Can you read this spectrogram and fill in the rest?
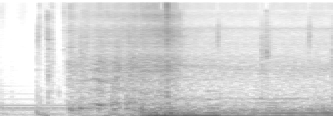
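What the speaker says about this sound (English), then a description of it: "now if I try to start the car," A modern car's engine cranks briefly, then catches and settles into a steady idle, close by and fairly loud.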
